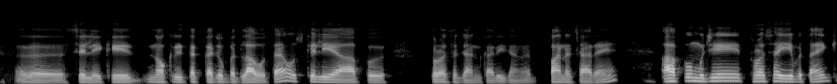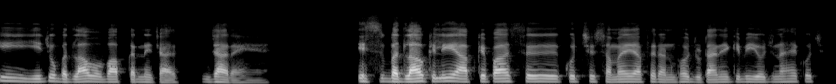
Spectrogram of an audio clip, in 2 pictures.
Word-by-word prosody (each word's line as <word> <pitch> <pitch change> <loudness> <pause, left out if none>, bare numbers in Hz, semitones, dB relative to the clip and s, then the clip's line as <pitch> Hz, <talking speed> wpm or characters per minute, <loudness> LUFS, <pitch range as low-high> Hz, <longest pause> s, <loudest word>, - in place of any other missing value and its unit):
से 100 0 -2
लेके 105 +1 -1 0.2
नौकरी 110 0 -2
तक 105 - -4
का 110 - +2
जो 105 0 -3
बदलाव 105 +1 +2
होता 105 - -1
है, - - +2
उसके 145 -4 -1
लिए 115 -2 +1
आप 105 0 0 0.7
थोड़ा-सा 105 +1 -2
जानकारी 95 -1 -6
जाना 95 +1 -11 0.2
पाना 110 -1 0
चाह 95 +1 -3
रहे 105 +3 -4
हैं। 200 - -8 0.5
आपको 145 +3 +3
मुझे 160 +1 +1
थोड़ा-सा 145 +1 0
ये 135 -1 +4
बताएँ 130 +3 -3
कि 175 - -3 0.3
ये 130 - -1
जो 150 - 0
बदलाव 125 +1 +3
अब 120 - -2
आप 120 0 +3
करने 115 0 -3
चा 100 -1 -2 0.3
जा 120 0 +2
रहे 100 -2 -6
हैं, 95 -1 -20 0.9
इस - - 0
बदलाव 135 +1 +8
के 145 - 0
लिए 150 +1 +4
आपके 130 +2 +1
पास 140 0 +4
कुछ 135 -1 0
समय 120 +1 -1
या 120 - +2
फिर 125 -2 -3
अनुभव 110 +3 -4
जुटाने 110 +2 -2
की 125 +1 -9
भी 125 +1 -6
योजना 120 +1 -4
है 130 +1 -7
कुछ? 130 0 -11
120 Hz, 185 wpm, -23 LUFS, 105-135 Hz, 0.9 s, बदलाव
